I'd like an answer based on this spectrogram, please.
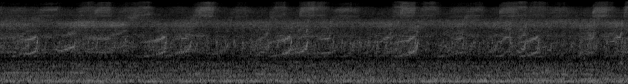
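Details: On a sunny summer mountain, cicadas keep up an unbroken high buzzing drone with rhythmic pulsed surges near the top, while short rising chirps repeat roughly every half second in the middle range, all above gentle outdoor rumble.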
